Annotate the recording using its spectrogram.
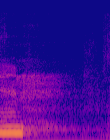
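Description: A man's short hummed "hmm", held at a steady pitch for about half a second, then a fainter fading rustle as book pages are turned.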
